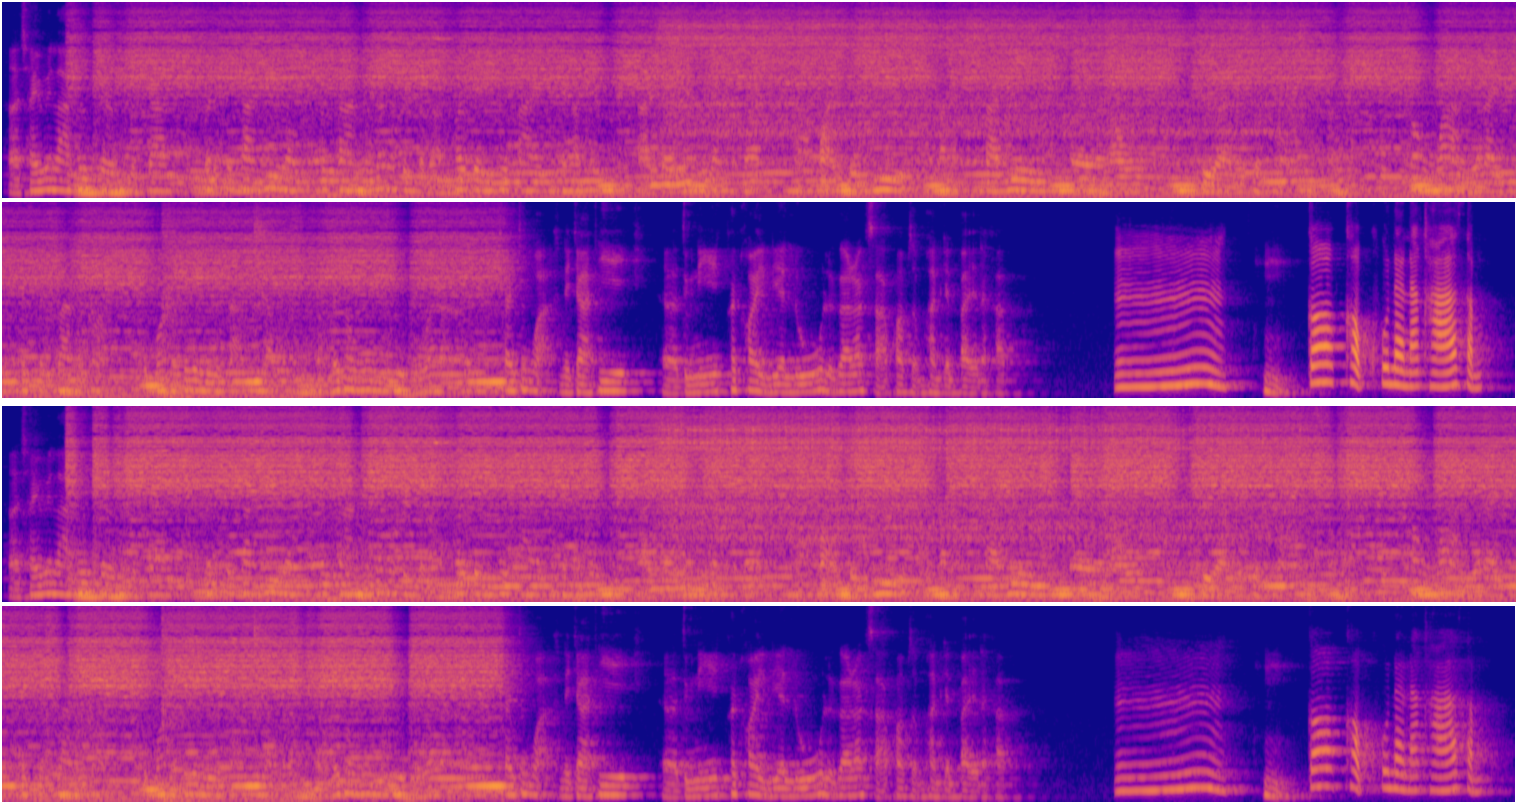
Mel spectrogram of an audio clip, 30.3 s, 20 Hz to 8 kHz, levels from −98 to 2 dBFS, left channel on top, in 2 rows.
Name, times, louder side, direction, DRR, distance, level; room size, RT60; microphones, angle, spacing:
voice 1, 0.1-1.8 2.0-9.5 9.8-10.4 10.7-11.4 12.0-16.2 16.6-18.0 18.3-19.8 20.1-21.4 21.7-25.2 27.8-28.0, left 1 dB, 20° left, 6 dB, 0.5 m, -37 dB
sound 1, 0.6-20.2, right 3 dB, 60° right, 1.4 m, -31 dB
Camera, 2.5-18.0, right 2 dB, 30° right, 1.9 m, -40 dB
voice 2, 6.5-6.9 26.3-27.4 28.2-29.9, left 6 dB, 85° left, 17 dB, 0.4 m, -31 dB
18.0 x 12.0 x 2.5 m, 0.84 s
head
